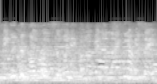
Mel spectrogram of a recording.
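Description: Crowd chatter: many people talking at once in a large hall, no one voice standing out.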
